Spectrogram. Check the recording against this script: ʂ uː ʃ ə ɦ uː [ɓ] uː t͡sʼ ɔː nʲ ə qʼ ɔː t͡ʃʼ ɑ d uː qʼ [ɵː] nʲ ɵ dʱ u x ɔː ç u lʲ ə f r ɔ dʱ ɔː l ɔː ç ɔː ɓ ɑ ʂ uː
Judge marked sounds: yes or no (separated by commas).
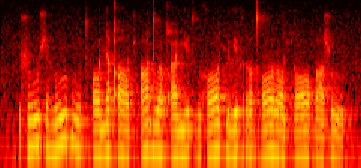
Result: yes, yes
